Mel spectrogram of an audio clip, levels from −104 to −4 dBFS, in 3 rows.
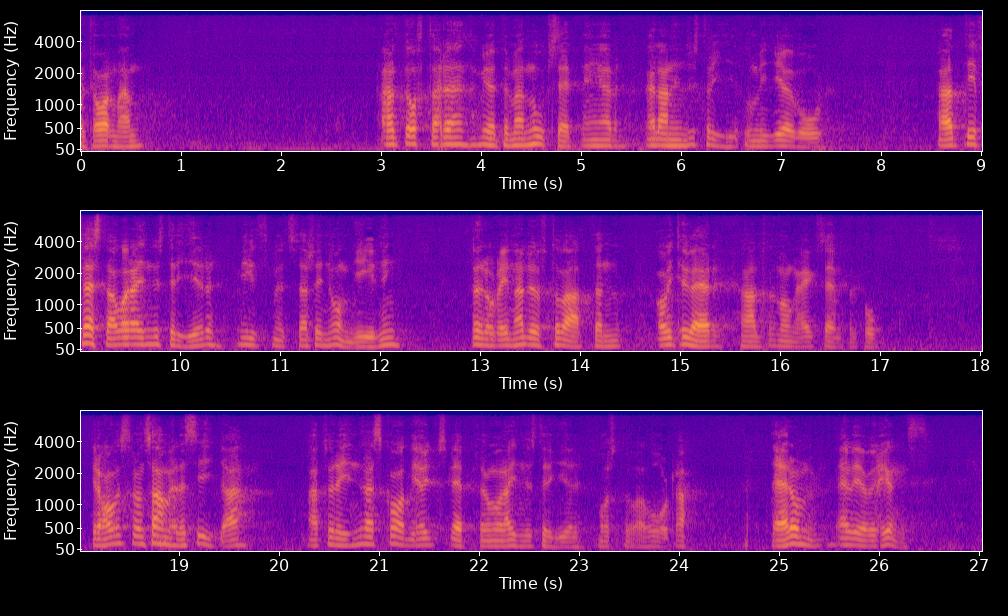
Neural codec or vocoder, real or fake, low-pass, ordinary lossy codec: codec, 16 kHz in and 24 kHz out, 0.8 kbps, FocalCodec, streaming, 65536 codes; fake; 7.2 kHz; none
